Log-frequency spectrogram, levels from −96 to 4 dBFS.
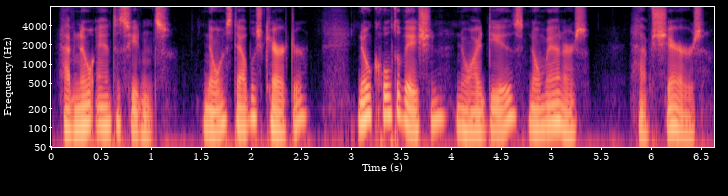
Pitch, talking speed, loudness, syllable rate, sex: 105 Hz, 125 wpm, -19 LUFS, 5.6 syllables/s, male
